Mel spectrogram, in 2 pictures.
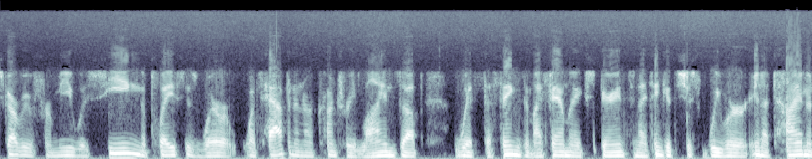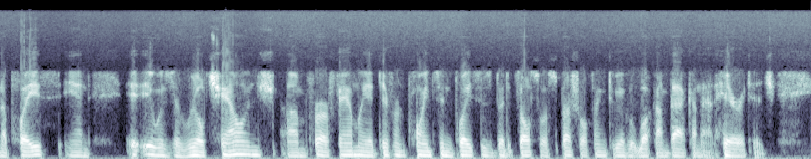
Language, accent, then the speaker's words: English; Spring Green, Wisconsin, United States; I grew up in the Spring Green area, working with my dad from the time I could walk, and I'm fourth generation. My dad is a third generation farmer, and my sister still works the farm with him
